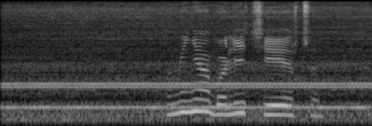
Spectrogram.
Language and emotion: Russian, sad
